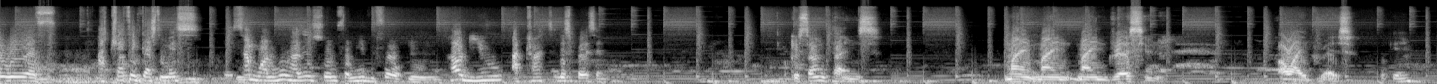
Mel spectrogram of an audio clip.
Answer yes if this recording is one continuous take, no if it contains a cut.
no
